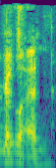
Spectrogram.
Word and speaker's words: Llewyn: You got to get the name right. – Inside Llewyn. – There you go, because it's Welsh.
